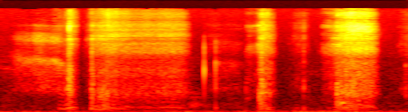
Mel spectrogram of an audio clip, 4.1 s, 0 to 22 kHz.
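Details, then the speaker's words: 5.5-month-old boy, sick and teething, breathing through his mouth more than his nose: short noisy snuffly breaths with bursts of snorting and sneeze-like sounds; congested infant breathing. "he's literally like breathing through his mouth more than actually through his nose"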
